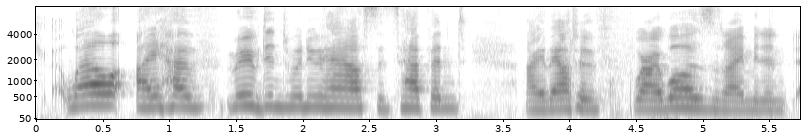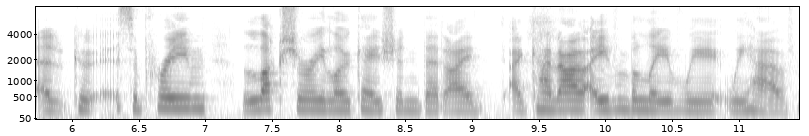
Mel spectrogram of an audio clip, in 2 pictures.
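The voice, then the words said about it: Nasal, congested sick voice. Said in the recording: “my nasally voice. I am sick a little bit”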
